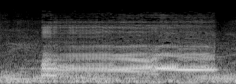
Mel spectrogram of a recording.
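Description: Eastman baritone saxophone being played: a short low note, then, about half a second in, a louder long held note.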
